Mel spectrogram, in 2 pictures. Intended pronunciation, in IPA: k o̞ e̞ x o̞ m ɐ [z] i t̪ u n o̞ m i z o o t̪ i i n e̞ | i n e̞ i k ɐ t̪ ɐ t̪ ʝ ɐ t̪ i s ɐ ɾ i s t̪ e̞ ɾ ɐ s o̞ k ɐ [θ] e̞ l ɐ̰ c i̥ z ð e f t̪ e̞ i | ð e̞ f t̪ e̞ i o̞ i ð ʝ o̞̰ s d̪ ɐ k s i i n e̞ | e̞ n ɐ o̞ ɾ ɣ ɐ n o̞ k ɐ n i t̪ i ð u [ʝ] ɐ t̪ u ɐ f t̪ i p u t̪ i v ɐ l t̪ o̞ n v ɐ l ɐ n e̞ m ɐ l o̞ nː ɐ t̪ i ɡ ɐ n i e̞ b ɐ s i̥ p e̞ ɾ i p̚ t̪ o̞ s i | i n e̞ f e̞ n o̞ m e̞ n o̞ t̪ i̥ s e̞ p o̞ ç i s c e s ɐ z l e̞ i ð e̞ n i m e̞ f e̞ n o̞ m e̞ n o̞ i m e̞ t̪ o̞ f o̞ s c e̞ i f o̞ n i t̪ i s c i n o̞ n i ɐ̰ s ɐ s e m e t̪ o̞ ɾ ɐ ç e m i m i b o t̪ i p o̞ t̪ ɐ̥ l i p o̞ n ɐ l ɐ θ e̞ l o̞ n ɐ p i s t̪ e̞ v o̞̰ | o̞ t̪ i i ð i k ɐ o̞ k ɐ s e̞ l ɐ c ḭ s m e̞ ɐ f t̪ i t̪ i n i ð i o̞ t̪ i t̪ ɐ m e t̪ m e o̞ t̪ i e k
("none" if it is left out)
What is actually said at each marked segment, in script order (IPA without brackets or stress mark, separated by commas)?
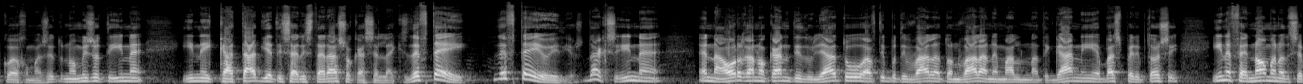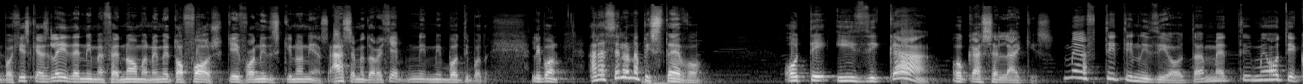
z, s, ʎ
